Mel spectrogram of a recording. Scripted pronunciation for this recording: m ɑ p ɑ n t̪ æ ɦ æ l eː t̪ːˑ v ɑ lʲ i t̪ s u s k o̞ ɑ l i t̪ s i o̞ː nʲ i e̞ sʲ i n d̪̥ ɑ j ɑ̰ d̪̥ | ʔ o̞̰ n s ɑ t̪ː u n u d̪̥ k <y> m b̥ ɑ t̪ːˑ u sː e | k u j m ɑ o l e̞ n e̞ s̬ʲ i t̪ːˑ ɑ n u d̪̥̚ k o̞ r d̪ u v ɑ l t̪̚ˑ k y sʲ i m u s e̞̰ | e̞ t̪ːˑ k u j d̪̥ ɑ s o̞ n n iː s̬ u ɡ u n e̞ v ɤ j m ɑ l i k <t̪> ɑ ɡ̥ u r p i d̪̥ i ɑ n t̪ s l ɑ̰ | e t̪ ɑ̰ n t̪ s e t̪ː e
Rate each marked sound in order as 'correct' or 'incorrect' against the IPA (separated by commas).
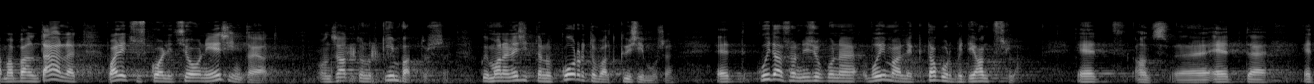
incorrect, correct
